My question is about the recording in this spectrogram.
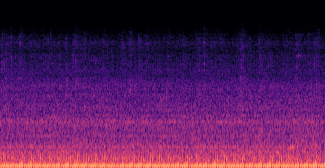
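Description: Old JCB backhoe loader's diesel engine idling steadily with a deep, even beat.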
